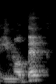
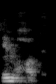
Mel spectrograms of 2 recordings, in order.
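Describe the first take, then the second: First: The h sound in the middle is silent. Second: The h sound in the middle is pronounced. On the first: This is how most people commonly say it. The speaker calls it wrong. "casi todo el mundo le dice Imhotep ... pensamos que no se pronuncia el H" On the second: This is the original form of the name. The speaker calls it right. "sabemos que el nombre original es Imhotep"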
